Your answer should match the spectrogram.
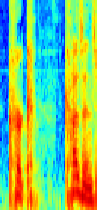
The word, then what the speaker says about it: Kirk Cousins: Dan, if you remember the day of that show, we reached out to a linguist, a professor at a university, and he said you were not wrong in the way you pronounce Kirk Cousins, because when you say it quickly, the last K of Kirk and the first C of Cousins are almost redundant.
